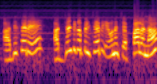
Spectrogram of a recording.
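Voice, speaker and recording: An actress playing a devout, fussy wife who scolds primly in a film comedy. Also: female voice, very high-pitched, very animated, very fast, slight background noise. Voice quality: prim, scolding. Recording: dull lo-fi film audio.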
